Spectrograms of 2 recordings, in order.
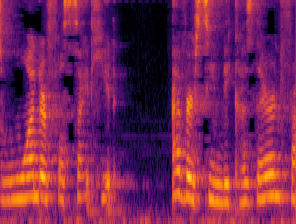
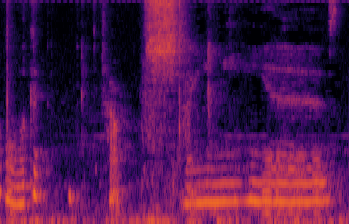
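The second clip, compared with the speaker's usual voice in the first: admiring; 12 dB quieter than usual. Real, not acted. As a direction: hush in wonder at the picture. Reader admiring shiny fish.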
